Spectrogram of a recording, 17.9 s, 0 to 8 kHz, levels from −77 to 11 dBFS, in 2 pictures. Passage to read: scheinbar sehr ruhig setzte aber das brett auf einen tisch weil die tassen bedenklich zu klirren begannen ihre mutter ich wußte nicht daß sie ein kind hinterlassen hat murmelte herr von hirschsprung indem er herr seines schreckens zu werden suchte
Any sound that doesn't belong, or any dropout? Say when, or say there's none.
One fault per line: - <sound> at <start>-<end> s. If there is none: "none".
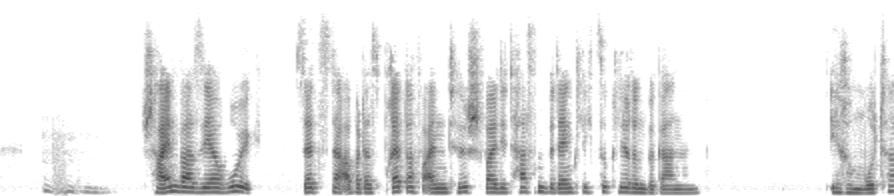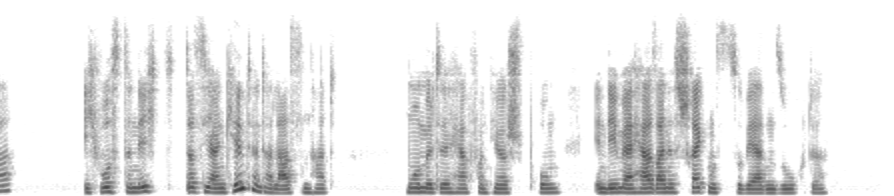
- laugh at 0.4-1.2 s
